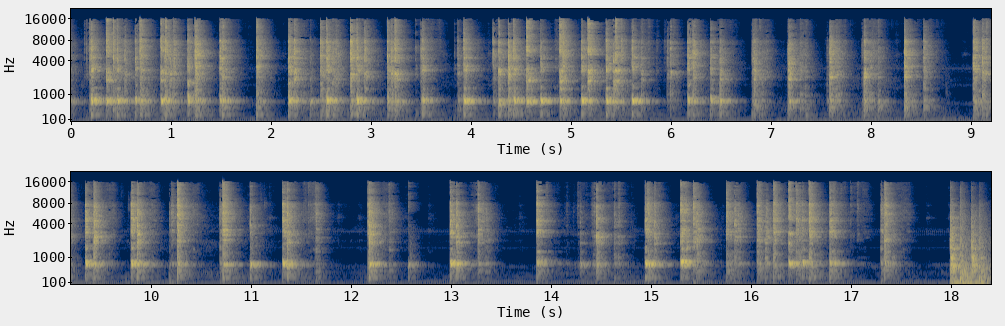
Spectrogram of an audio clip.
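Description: Metal spoon scraping and knocking chopped onion out of a clear plastic chopper container: a quick, uneven run of sharp clacks, each with a short ringing ping, with a few brief pauses.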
